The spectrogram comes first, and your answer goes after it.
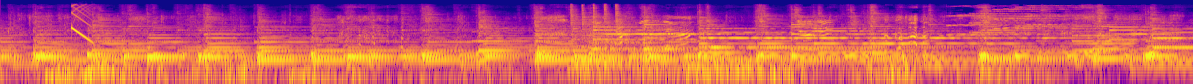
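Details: Bright plucked ukulele-style music with a person talking over it, and no animal voice.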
